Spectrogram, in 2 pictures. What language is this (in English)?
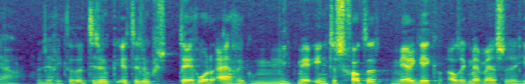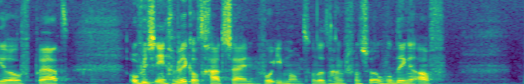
Dutch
